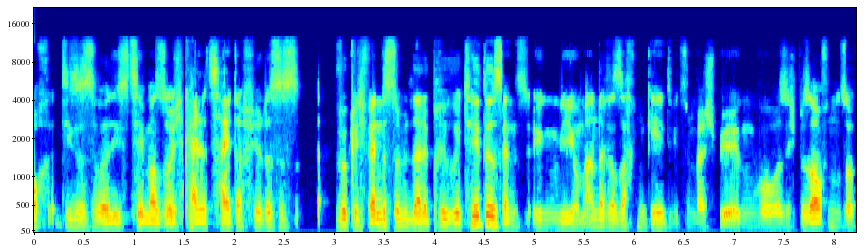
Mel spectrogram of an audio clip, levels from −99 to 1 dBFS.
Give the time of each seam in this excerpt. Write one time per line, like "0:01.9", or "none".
0:01.5
0:03.0
0:04.7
